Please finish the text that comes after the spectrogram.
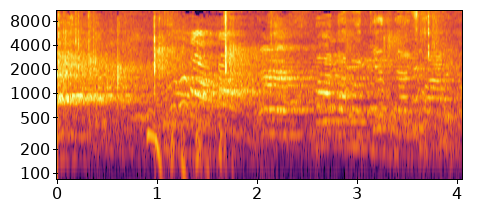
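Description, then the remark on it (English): Scattered hand claps ring out from a crowd clapping their hands for Jesus, over a lively mix of voices murmuring and calling out, with a few sharper claps standing out amid the chatter. “Clap your hands for Jesus.”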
